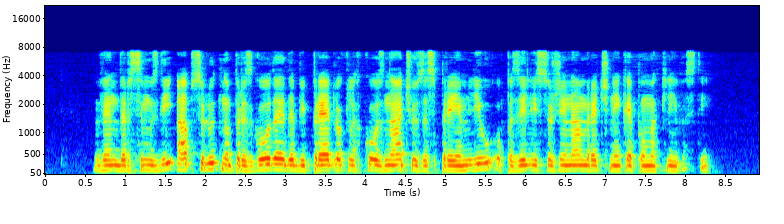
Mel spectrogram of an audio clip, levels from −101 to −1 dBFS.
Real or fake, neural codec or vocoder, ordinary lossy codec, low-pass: real; none; none; 7.2 kHz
